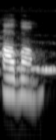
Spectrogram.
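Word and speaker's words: आवाम्: द्विवचन में आता है आवाम, मैंने म अनुस्वार के रूप में ऊपर लिख रखा है बच्चों, आवाम, है ना। तो इसका उच्चारण होगा आवाम, और इसका हिंदी अर्थ क्या होता है?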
